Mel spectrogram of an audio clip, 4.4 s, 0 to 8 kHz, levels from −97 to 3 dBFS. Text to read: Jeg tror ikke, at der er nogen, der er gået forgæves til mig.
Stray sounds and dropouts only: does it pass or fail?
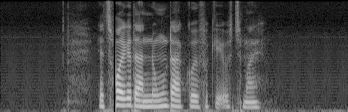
fail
